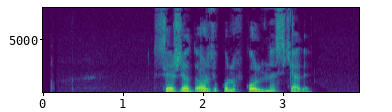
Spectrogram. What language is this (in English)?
Uzbek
